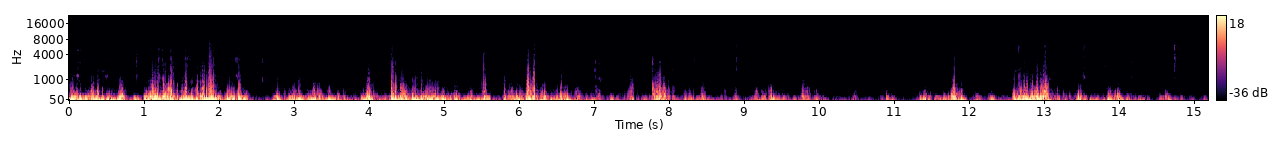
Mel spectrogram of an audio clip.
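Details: Raccoons crunching food: long runs of loud, rapid chewing and crackly bites, a quieter patch of sparse clicks midway, then another loud burst of crunching before it tails off.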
